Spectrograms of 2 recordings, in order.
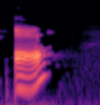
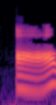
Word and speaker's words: a: name in spanish is ah and the letter a is pronounced ah like in father and the a in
